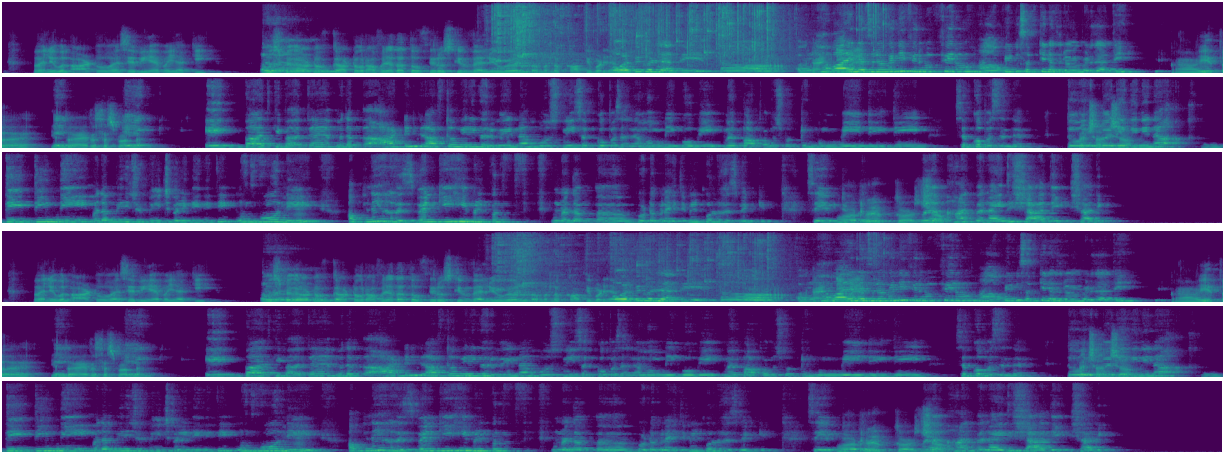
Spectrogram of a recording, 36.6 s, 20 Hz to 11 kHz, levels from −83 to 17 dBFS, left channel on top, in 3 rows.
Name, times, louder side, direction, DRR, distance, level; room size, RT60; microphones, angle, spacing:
voice 1, 0.3-2.0 2.6-6.2 7.4-7.8 8.1-8.7 11.7-12.5 12.8-13.5 23.0-23.5 27.2-27.6 32.8-33.9, equal, 5° left, 5 dB, 1.0 m, -28 dB
voice 2, 2.6-3.4 6.1-11.3 12.7-12.9 13.4-13.7 14.2-21.5 21.8-22.5 22.9-29.4 29.9-33.1 33.6-35.4, left 1 dB, 65° left, 3 dB, 2.6 m, -25 dB
sound 1, 4.8-8.1 8.4-9.0 9.5-10.2, left 10 dB, 90° left, 1.1 m, -32 dB
14.5 x 5.6 x 6.0 m, 0.40 s
head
